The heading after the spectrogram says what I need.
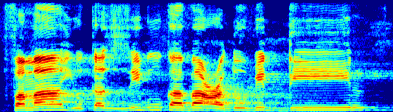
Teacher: بالدینی، آگے آیت ہے، آیت کے اوپر وقف مطلق کی علامت ہے، وقف کرنا بہتر ہے، جب وقف کریں گے تو وقف بالاسکان مد عارض، اب اس میں طول توسط قصر تینوں وجوہ ہوں گی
